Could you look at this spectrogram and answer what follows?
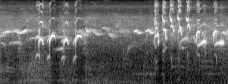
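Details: Oriental magpie-robin in breeding condition, song provoking rivals: several curved whistled notes repeated in a row, a thin steady whistle, then a burst of quick sharp chips and slurred whistles.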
